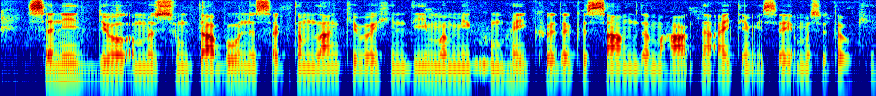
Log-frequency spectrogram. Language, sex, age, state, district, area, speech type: Manipuri, male, 18-30, Manipur, Chandel, rural, read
